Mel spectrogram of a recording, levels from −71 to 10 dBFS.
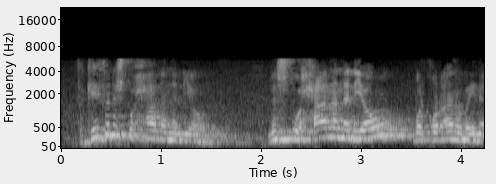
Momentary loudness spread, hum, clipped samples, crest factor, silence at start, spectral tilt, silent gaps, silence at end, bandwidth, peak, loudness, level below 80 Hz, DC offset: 10 LU; none; under 0.1%; 12 dB; 0 s; -9.5 dB/octave; none; 0 s; 5.8 kHz; -4 dBFS; -17 LUFS; -56 dBFS; under 0.1%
